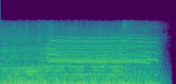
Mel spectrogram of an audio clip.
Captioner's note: screaming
